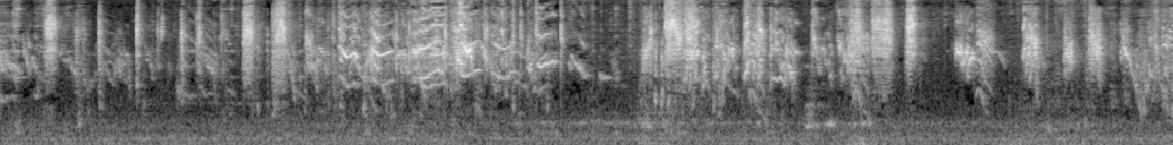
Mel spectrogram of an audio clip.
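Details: Budgie colony chirping happily: rapid twittering warbles with wavering, squeaky notes, broken by short gaps between bursts of chatter.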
